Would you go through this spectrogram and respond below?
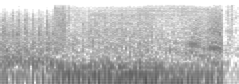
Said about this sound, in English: Hula Mulu, showing exactly why helicopters are so dangerous on this map.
